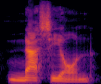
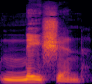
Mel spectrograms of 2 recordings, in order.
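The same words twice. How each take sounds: First: The ending is said as two syllables. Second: The ending is said as one syllable. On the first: This is the older Middle English pronunciation. "not nation" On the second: This is the modern pronunciation. "We say nation"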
